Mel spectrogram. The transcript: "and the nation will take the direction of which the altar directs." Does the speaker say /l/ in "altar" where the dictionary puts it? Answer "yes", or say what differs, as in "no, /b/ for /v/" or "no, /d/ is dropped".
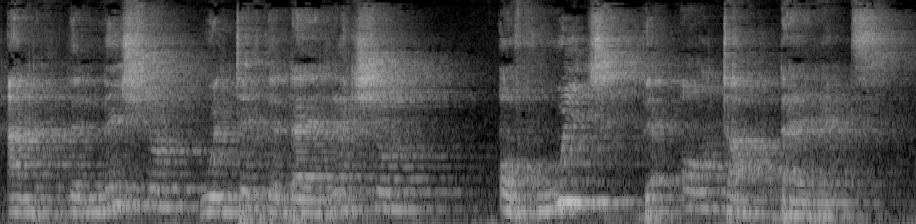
yes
